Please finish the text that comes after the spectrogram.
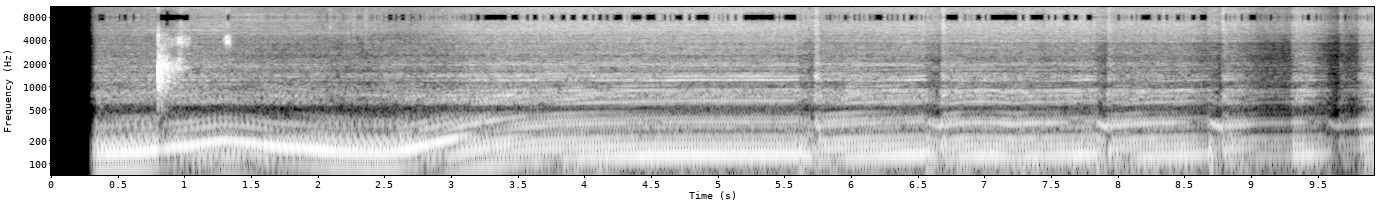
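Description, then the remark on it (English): A race car engine revs with a steady, loud mid-pitched drone, rising and falling in pitch early on, then holding a sustained roar with small throttle blips while the tires warm. “I got the other clip of him warming the tires up here.”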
